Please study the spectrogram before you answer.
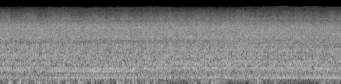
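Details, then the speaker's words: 1991 Mercedes-Benz 420 SEL warm, fan clutch disengaging: fast steady idle at about 1000 RPM instead of about 650 under fan roar; high idle, owner thought idle air control valve but now suspects computer. "And you can hear that engine idling way too high. Let's see what it's running at. Yeah, about 1000 RPM, should be around 650."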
